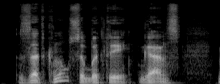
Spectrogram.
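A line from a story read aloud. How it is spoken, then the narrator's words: Quiet man's advice. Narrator (Russian): негромко посоветовал третий мужчина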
